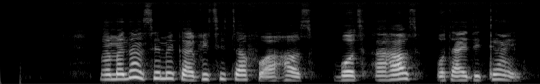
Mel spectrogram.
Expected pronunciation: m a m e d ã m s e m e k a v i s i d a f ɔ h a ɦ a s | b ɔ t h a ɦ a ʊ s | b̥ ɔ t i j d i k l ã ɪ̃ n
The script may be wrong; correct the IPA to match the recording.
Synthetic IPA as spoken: m a m a d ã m s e m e k a v i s i t a f ɔ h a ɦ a s | b ɔ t h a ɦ a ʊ s | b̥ ɔ t a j d i k l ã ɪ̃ n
